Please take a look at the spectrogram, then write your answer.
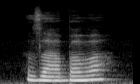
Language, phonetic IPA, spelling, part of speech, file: Czech, [ˈzaːbava], zábava, noun, Cs-zábava.ogg
- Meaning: 1. fun, entertainment, amusement 2. rural dancing event 3. talk, conversation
